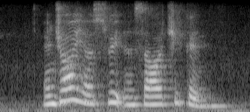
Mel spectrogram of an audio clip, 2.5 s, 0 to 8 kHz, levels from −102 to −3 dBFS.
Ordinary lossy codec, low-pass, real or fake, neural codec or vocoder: Opus, 16 kbps; 7.2 kHz; real; none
